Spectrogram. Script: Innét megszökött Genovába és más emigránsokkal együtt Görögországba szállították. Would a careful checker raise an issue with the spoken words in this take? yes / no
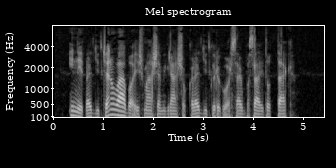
yes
